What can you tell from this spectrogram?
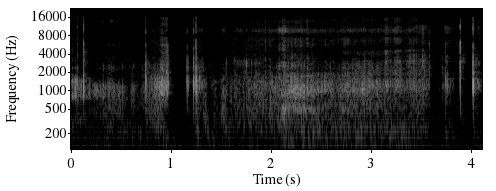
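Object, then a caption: Leather-bound hardcover book. Long nails scratch across the cover and spine edge of a burgundy leather-bound hardcover book. Quiet, dry scraping and crinkly crunching centre around 1.2 kHz, broken by sharp, brief ticks and short pauses. A longer continuous scrape runs through the middle.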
